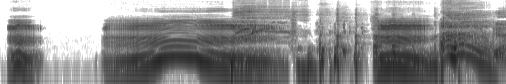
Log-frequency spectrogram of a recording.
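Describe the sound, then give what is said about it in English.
Groans from a video game character: several drawn-out vocal moans with wavering pitch, broken by short choppy breathy bursts, with a sharp gasp among them. “Just a series of groans and a gasp.”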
